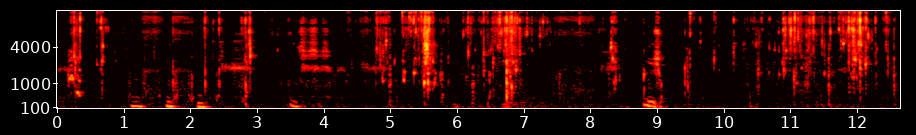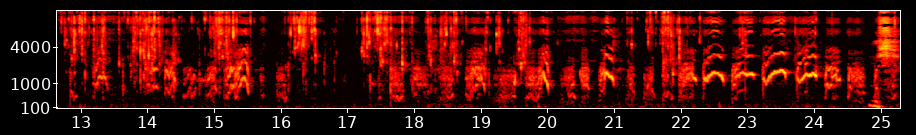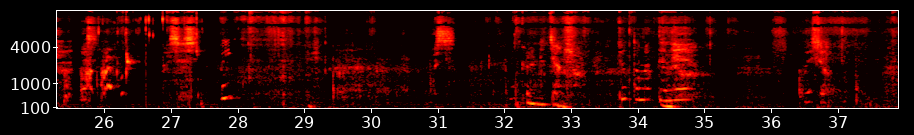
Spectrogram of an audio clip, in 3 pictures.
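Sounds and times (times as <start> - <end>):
water dripping and splashing: 4.7 - 7.3, 9.4 - 15.4, 16.1 - 19.8
guinea pig squeaking: 13.1 - 16.2, 17.6 - 26.3.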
